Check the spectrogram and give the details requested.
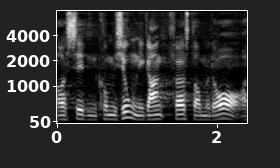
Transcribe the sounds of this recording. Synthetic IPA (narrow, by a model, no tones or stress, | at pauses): ɒ̽sed̥enkʰo̝miɕo̝̰ːn̩iɡ̥ɑ̈ŋ̰fɶɐsd̥ɒ̽med̥ɒ̰ːɒ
